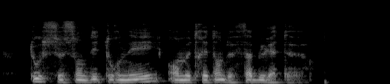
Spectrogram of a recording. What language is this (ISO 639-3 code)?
fra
